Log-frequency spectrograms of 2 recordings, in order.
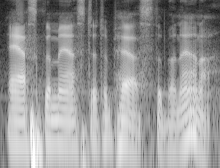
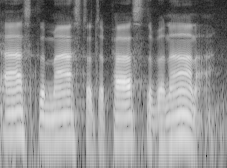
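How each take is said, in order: First: It is said in an American accent. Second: It is said in an Australian accent. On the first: "because that's how they're going to say it in America" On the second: "which we pronounce like that"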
